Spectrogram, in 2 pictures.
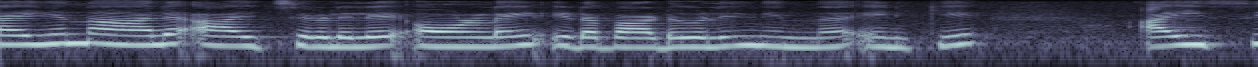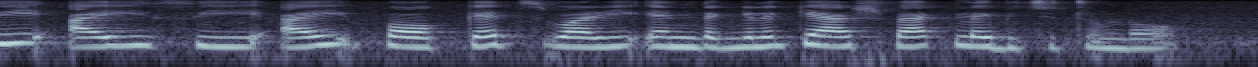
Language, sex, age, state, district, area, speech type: Malayalam, female, 18-30, Kerala, Ernakulam, rural, read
